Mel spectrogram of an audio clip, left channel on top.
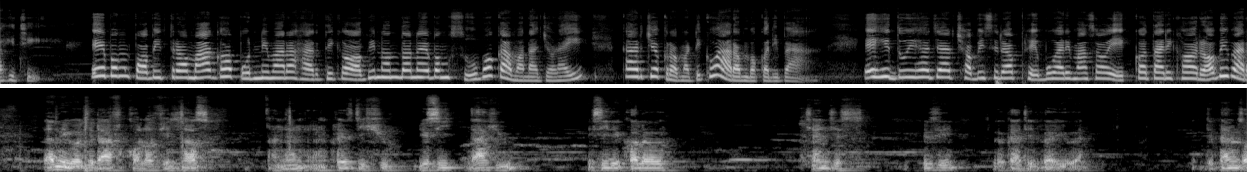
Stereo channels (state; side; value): different; both; correlation 0.00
